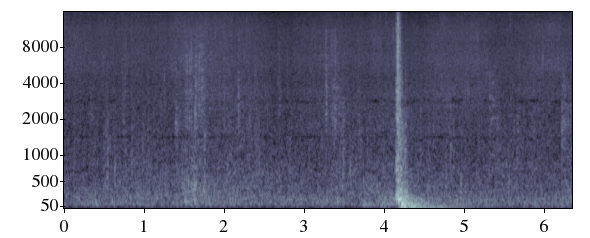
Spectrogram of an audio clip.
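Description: Steady low background noise, broken a little over four seconds in by one loud, sudden thump with a short low-pitched tail.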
